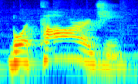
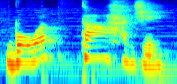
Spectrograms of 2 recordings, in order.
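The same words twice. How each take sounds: First: The R in tarde sounds like English R. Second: The R in tarde sounds like an H.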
